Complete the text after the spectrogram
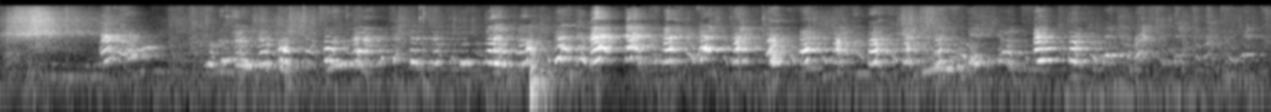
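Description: A toddler babbles and squeals playfully nearby.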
